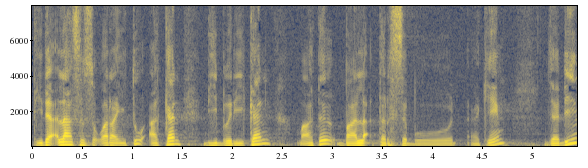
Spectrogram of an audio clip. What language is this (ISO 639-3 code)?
msa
